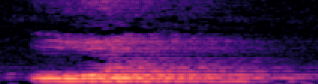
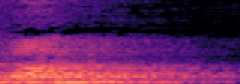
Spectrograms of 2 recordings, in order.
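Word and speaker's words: -one: On is the on. Don't pronounce it as one. It is on.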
